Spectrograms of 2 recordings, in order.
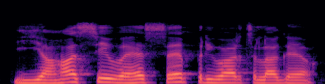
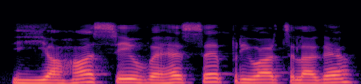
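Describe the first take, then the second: First: Said in the usual way. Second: Slow, deliberate reread of the sentence. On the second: Shown as a demonstration. Teacher rereads the sentence for the class, slowly. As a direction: read it again slowly, word by word.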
